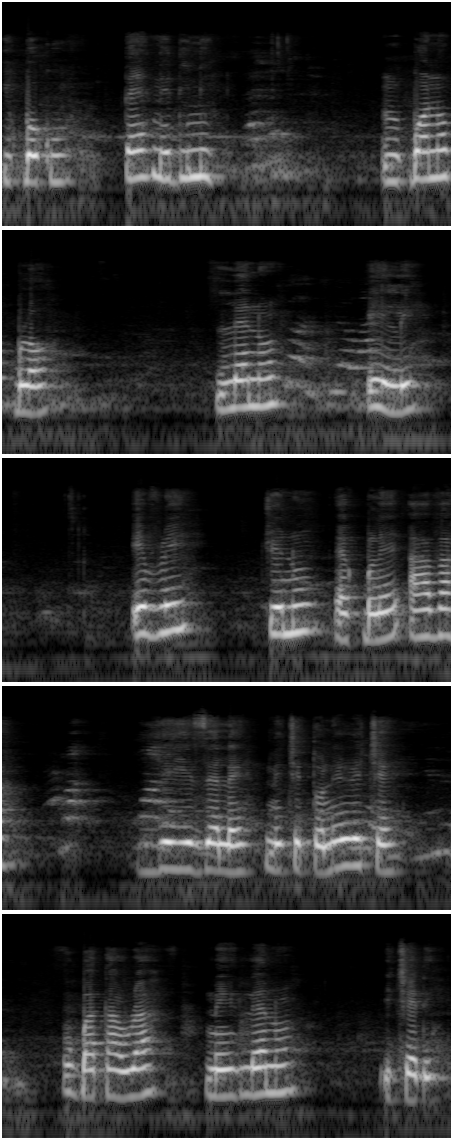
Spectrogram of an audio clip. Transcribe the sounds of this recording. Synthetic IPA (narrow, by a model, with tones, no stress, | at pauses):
i˨k͡po˨ku˨ | t̪ɛ˦ne˨di˦nĩ˦ | ŋ̩˨k͡pɔ˦nʊ̃˦k͡plɔ˨ | lɛ˦nʊ̃˦ | e˦le˦ | e˦vle˦ | t͡ʃu˦e˦nũ˦ɛ˨k͡plɛ˦a˦va˦ | je˨je˨zɛ˨lɛ˨nẽ˨t͡ʃe˨t̪o˨nẽ˦ɾe˦t͡ʃɛ˦ | wo˦ɡ͡ba˨t̪a˨wɾa˦ | nẽ˨lɛ˦nũ˦ | e˨t͡ʃɛ˨ɖe˨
